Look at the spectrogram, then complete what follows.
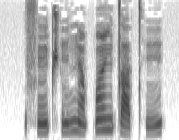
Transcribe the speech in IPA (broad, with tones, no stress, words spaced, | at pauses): sẽ˩˥t͡ʃʼy˩˥n̪ẽ˩ qʷĩː˥ta˩ t̪ʰy˩˥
